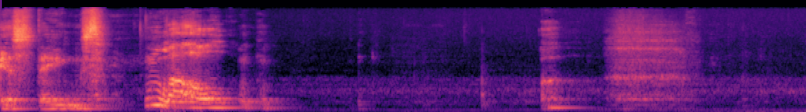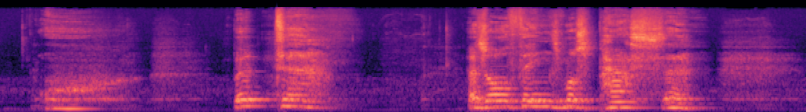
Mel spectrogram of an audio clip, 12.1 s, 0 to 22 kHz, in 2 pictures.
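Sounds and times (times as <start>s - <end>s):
breathy gasp: 4.5s - 5.3s, 11.4s - 12.0s.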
